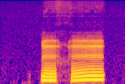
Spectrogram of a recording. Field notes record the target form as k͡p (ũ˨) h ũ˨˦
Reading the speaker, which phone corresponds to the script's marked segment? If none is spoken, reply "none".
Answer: ũ˨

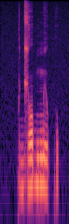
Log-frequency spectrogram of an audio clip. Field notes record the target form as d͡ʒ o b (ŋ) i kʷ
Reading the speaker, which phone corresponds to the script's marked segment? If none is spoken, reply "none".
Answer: ŋ͡m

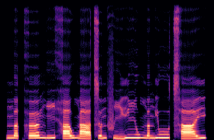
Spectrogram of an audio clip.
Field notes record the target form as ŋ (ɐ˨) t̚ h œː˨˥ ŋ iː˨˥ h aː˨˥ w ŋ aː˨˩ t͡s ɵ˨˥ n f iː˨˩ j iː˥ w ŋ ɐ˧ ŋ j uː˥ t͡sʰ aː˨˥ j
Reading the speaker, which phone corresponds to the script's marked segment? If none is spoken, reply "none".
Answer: ɐ˨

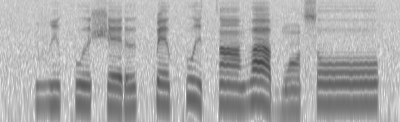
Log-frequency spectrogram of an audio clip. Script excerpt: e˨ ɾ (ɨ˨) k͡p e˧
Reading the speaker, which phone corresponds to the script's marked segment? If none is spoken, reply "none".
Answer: ɨ˨˦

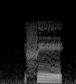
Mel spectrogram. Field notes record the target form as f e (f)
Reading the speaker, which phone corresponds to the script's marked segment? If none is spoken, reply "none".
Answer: none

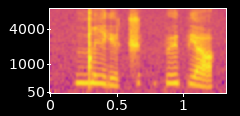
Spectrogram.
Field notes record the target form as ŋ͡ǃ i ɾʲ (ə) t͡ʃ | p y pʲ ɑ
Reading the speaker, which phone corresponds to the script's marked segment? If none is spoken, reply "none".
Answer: ø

